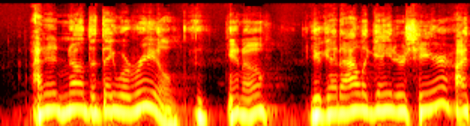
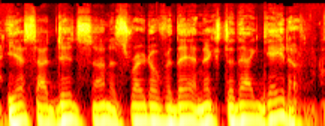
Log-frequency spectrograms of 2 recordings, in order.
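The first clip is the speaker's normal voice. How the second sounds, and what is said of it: Classy Southern US accent. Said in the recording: “in his great classy Charleston Southern accent”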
